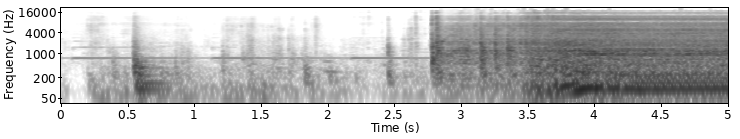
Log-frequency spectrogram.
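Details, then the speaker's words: 1994 Ford Ranger just after replacing the idle air control valve: weak whine and clicks, then fires into a smooth fast idle near 1500 rpm dropping to about 1000; normal. "start and we have the high idle [Music] and it runs nice and smooth and high idle and it's idling just at 1500 rpms dropping down to a thousand slightly below a thousand"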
